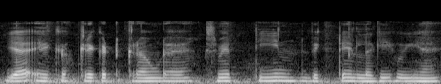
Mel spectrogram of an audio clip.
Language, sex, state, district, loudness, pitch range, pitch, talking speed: Hindi, male, Bihar, Purnia, -16 LUFS, 150-160 Hz, 155 Hz, 150 wpm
